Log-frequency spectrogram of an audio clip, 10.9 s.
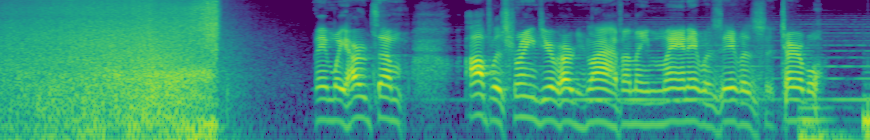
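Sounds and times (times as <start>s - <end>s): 
big ocean wave crashing against a pier: 0.0s - 3.6s
speech: 4.1s - 5.2s, 5.9s - 10.8s.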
